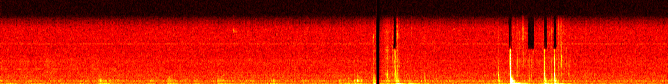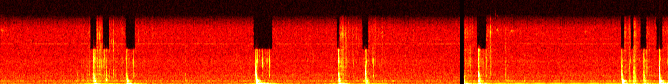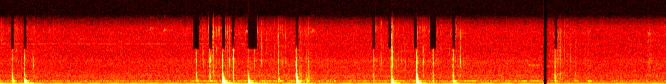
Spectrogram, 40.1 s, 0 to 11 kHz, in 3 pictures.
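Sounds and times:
faint steady hum: 0:00.0 - 0:40.0
bird bill knocking on railing: 0:09.9 - 0:11.4, 0:15.2 - 0:16.1, 0:18.4 - 0:18.9, 0:20.0 - 0:21.0, 0:22.6 - 0:23.5, 0:25.7 - 0:27.5, 0:30.6 - 0:33.0, 0:34.2 - 0:36.1.

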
